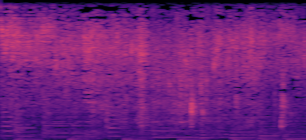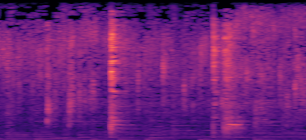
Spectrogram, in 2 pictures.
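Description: Curry leaves sizzling in very hot wood-pressed groundnut oil in a wok over full flame: a steady hiss with scattered sharp crackles and spits, the loudest about four seconds in and again just after five.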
